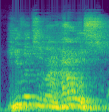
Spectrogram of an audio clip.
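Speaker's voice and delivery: high, laughing punchline; laughing through it. Retold or imitated. Homeless guy introducing his friend, said while laughing.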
